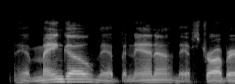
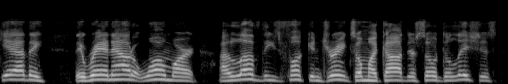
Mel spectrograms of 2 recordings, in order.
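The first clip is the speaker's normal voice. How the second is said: high, breathless-fan chatter; retold giddy enthusiasm; gushing to cashier; 9 semitones higher than usual. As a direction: gush about a favourite treat, pitched way up.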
